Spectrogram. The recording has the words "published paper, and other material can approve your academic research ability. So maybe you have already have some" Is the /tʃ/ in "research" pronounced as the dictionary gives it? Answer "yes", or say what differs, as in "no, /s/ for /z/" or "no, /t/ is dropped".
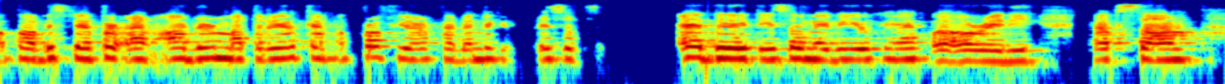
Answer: no, /s/ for /tʃ/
